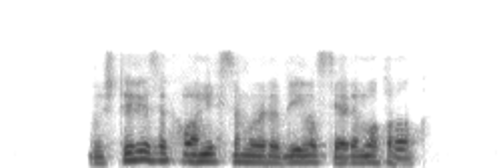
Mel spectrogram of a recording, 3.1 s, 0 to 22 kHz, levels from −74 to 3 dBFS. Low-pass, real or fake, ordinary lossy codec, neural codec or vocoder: 7.2 kHz; fake; MP3, 64 kbps; codec, 16 kHz, 1 kbps, FreqCodec, smaller model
